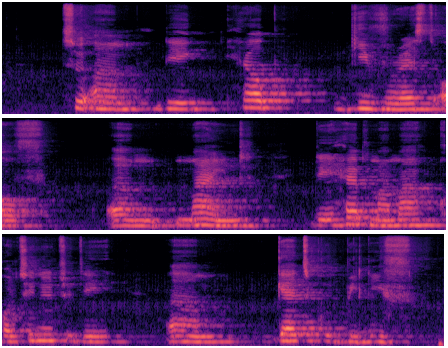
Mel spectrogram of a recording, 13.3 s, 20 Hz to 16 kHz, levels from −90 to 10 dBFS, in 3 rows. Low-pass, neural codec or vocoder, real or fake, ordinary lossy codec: 14.4 kHz; vocoder, 44.1 kHz, 128 mel bands every 512 samples, BigVGAN v2; fake; none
